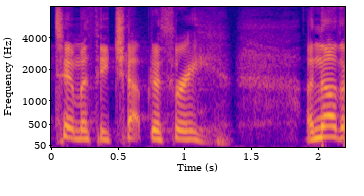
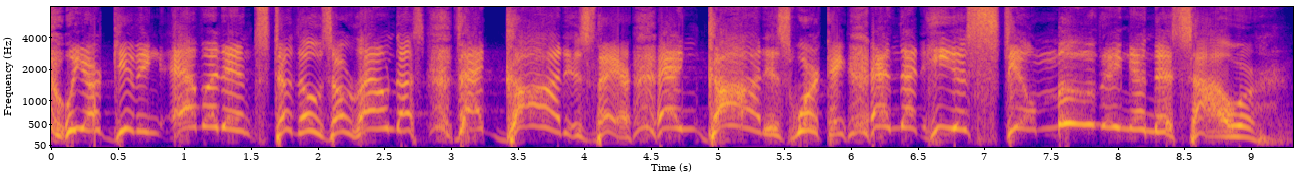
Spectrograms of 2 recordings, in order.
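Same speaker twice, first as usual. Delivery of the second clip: high, ringing preacher's cry; preaching at full force; 8 semitones higher than usual. Acted. Pastor lifting the congregation, preaching at full force. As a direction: lift it up like a revival preacher.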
